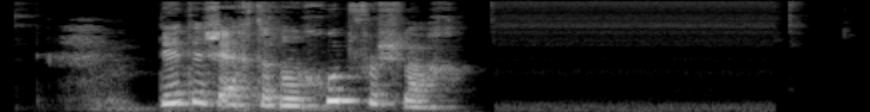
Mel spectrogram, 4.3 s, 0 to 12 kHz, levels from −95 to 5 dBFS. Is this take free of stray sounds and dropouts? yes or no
yes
